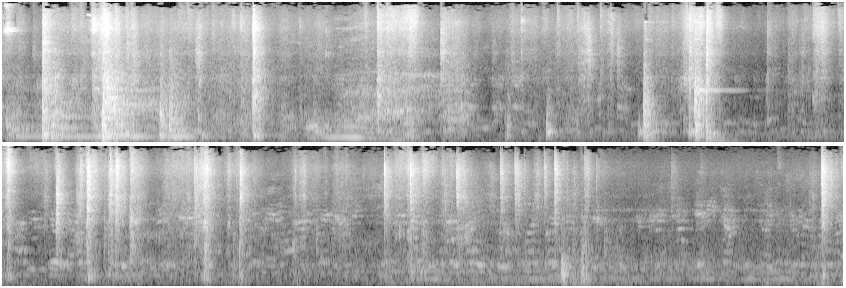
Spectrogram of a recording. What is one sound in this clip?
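A dog's claws tap and skitter on a wooden floor.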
